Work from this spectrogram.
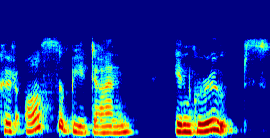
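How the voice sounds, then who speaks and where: Her voice carries vocal fry, and this woman's pitch varies in an ordinary way. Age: 80s+. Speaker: life and grief coach, retired school district worker. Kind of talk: podcast interview answer.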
